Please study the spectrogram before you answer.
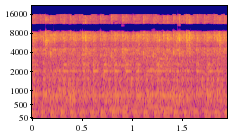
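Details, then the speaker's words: BM Motard 259 after engine rebuild, at idle: steady, even tapping that keeps pace with engine speed, something humming or knocking near the engine; knock whose source has not yet been found. "аккуратно сейчас что-то гудит или стучит что-то такое есть а что стучит"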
